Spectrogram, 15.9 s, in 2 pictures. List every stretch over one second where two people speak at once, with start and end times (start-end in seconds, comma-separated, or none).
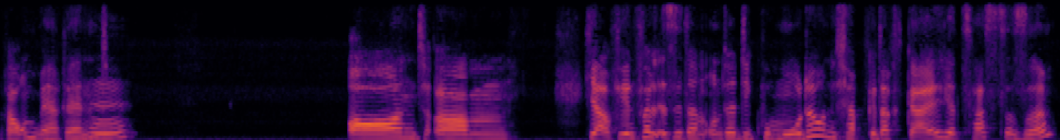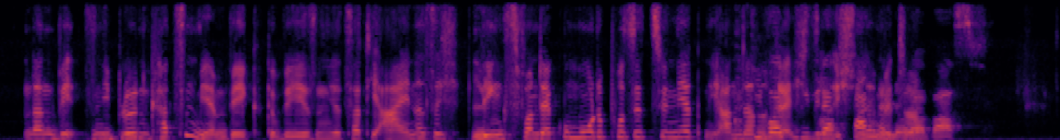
13.6-14.9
